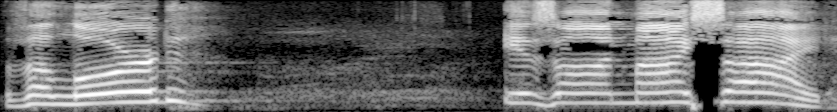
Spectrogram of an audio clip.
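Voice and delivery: loud, slow declaration; call to declare. Shown as a demonstration. Preacher leading congregation in repeating scripture, loud declaration. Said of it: "say this with me".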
